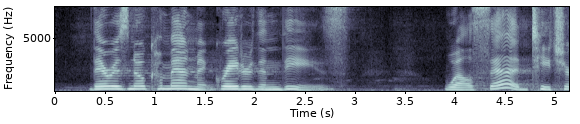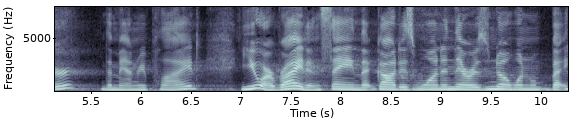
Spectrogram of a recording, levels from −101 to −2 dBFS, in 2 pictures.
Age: 40-59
